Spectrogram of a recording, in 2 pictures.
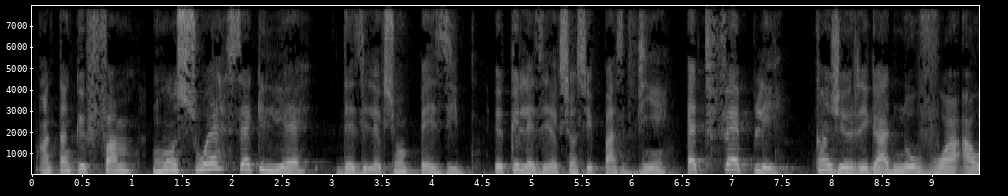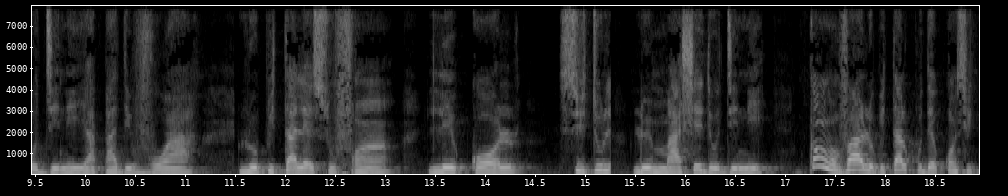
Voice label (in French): vox pop les attentes des populations d'Odienne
